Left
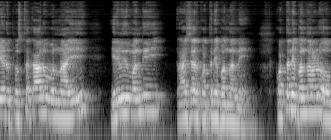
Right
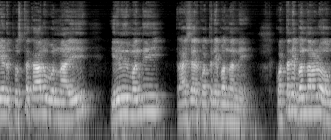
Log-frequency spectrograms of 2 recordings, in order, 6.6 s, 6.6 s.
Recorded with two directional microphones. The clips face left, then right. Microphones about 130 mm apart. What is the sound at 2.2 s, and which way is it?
Speech, 20° right (ahead or behind).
